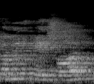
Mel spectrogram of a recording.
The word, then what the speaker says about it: communication: You need to stress on the second syllable.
